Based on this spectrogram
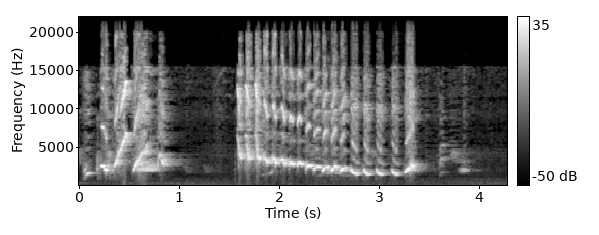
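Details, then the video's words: Greater green leafbird song played to prompt lazy birds to sing: a rising, rich warble, a short gap, then a long rapid trill of descending, buzzy whistled notes ending in a brief chirp. "suara isian masteran #cakijo gacor ampuh untuk pancingan burung yang malas bunyi"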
